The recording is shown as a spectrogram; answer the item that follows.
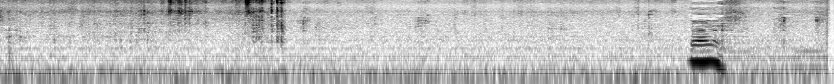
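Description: Steady low rumble of a car cabin on the move, with faint chewing sounds as a man eats a slice of pizza. Near the end he gives one short, falling "mm" of approval.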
